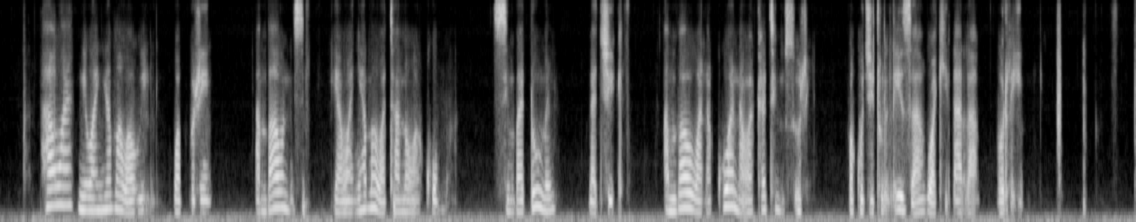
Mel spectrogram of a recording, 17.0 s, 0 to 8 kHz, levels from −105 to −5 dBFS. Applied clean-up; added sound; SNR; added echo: neural diffusion model UNIVERSE++.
